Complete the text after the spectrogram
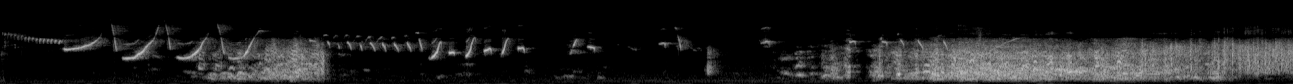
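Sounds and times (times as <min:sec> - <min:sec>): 
person whistling bird imitations: 0:00.0 - 0:02.6, 0:03.2 - 0:07.0
laughter: 0:02.0 - 0:03.6, 0:07.1 - 0:12.9
loud applause: 0:09.3 - 0:12.9.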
